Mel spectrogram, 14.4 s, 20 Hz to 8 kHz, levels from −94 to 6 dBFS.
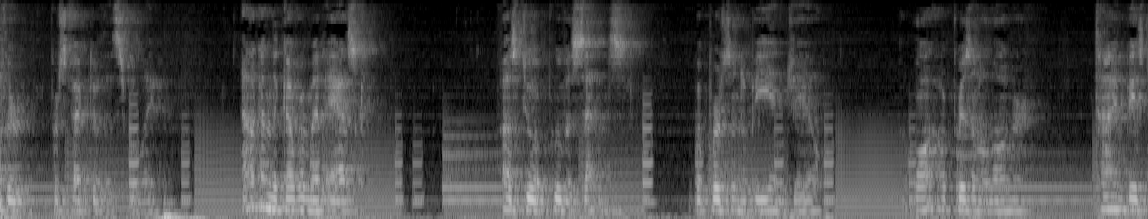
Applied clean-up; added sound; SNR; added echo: none; Piano; 11 dB; reverberation time 0.8 s.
